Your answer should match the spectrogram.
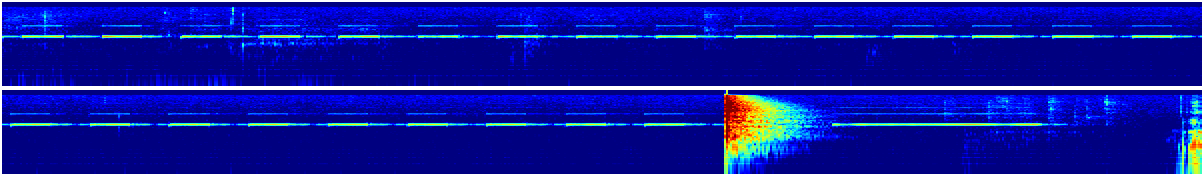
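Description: Kelvatek Fusemate fault-closing unit sounding rapid high-pitched warning beeps, about three a second. Near the end it closes its contacts into the circuit with a single loud bang, followed by a steady beep for about a second.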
